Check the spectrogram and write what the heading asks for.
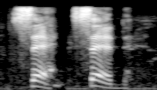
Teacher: First up, we have said. Instead of saying said and using a long A, it is a short E sound.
